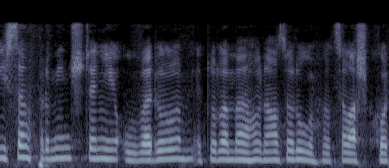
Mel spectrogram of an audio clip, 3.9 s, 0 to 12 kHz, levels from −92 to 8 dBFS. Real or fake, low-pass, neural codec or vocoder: fake; 7.2 kHz; codec, 16 kHz, 1.1 kbps, Voila-Tokenizer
